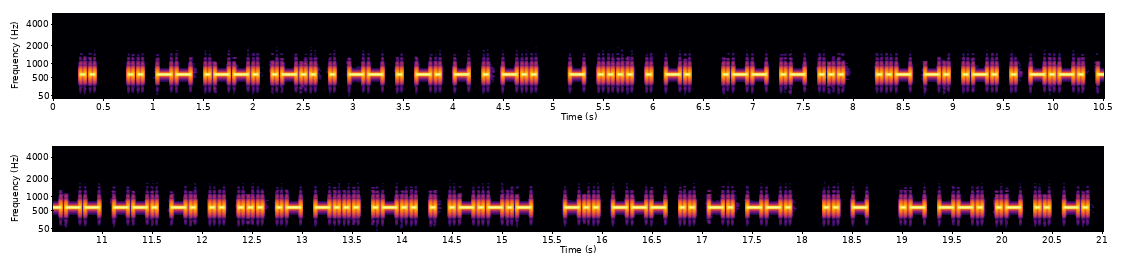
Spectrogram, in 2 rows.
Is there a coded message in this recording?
Yes: Morse code from 0.3 to 20.9 s, heard as a keyed tone, about 25 wpm, 600 Hz. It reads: I IMPLEMENTED THEN WAS UNRECOGNISABLE. DOING IT AGAIN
